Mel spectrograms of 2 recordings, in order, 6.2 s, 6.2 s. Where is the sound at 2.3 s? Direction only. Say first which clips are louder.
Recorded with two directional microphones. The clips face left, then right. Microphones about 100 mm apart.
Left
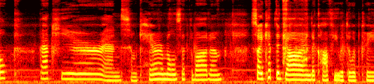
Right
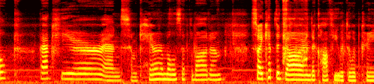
Left 2 dB; 35° left (ahead or behind).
